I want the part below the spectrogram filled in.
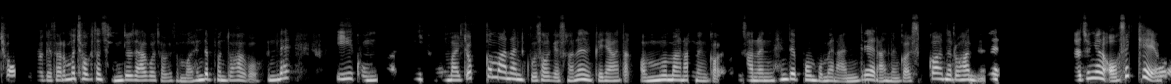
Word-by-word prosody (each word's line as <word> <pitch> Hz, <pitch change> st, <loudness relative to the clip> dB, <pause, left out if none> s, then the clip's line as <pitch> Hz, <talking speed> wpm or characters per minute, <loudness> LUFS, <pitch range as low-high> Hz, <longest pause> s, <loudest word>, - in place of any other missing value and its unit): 저 210 Hz, -, -1 dB, 0.2 s
구석에서는 195 Hz, +2 st, -3 dB
뭐 260 Hz, -, +3 dB
저기서는 245 Hz, -2 st, 0 dB
잠도 190 Hz, +3 st, +2 dB
자고 195 Hz, 0 st, -1 dB
저기서 170 Hz, -1 st, -10 dB
뭐 145 Hz, -1 st, -5 dB
핸드폰도 200 Hz, -1 st, +2 dB
하고 185 Hz, -4 st, -5 dB
근데 250 Hz, +10 st, +1 dB, 0.4 s
이 255 Hz, +2 st, 0 dB
공간 195 Hz, -5 st, -2 dB, 0.3 s
이 245 Hz, -, -6 dB
정말 200 Hz, +1 st, -1 dB
조그만한 290 Hz, -, +1 dB
구석에서는 190 Hz, +2 st, 0 dB
그냥 170 Hz, -1 st, -1 dB
딱 -, -, -8 dB
업무만 200 Hz, +5 st, +4 dB
하는 170 Hz, -3 st, -4 dB
거 -, -, -3 dB
'여기서는 180 Hz, -6 st, -2 dB
핸드폰 235 Hz, -4 st, +3 dB
보면 170 Hz, -1 st, -2 dB
안 145 Hz, +3 st, -2 dB
돼.'라는 180 Hz, -9 st, 0 dB
걸 150 Hz, 0 st, -3 dB
습관으로 235 Hz, -1 st, +1 dB
하면은 215 Hz, -2 st, +3 dB, 0.9 s
나중에는 285 Hz, -2 st, +3 dB
어색해요. 370 Hz, -, +3 dB
200 Hz, 410 characters per minute, -21 LUFS, 180-235 Hz, 0.9 s, 업무만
